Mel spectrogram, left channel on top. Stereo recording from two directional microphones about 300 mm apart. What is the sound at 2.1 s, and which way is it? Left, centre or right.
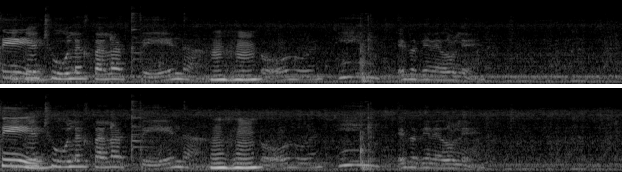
Speech, centre.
